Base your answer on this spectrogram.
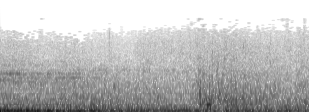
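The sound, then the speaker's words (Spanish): Churning, rushing water as a large ocean liner sinks and goes under, a dense, steady low roar of turbulent water with a constant rumble and no voices. “Jack trata de cogerla, pero el remolino creado por el hundimiento arrastra a Rose hacia el fondo”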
